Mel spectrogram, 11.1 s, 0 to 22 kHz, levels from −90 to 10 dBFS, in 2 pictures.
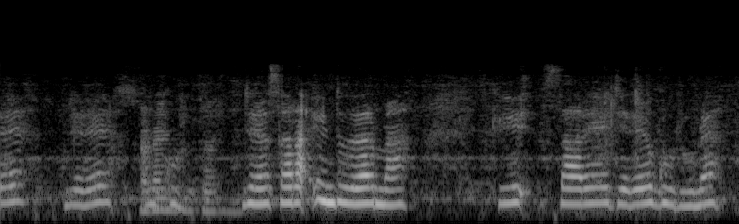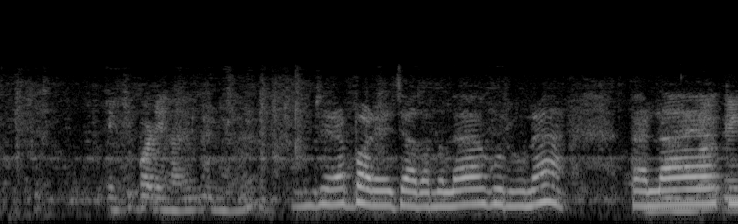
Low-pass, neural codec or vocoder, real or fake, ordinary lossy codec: none; none; real; none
